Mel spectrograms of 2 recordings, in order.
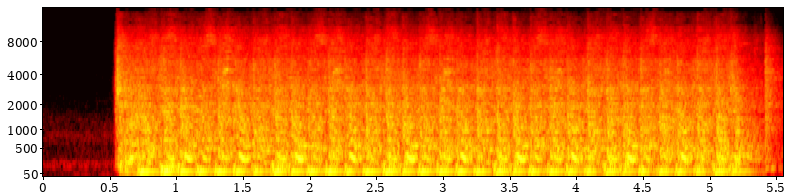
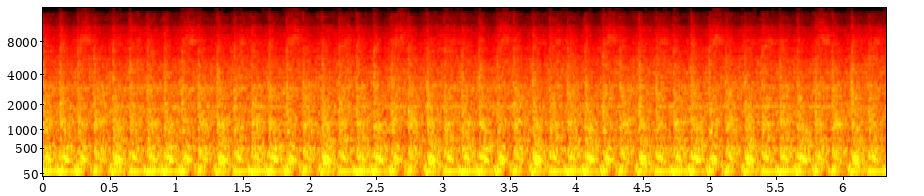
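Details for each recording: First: Mercedes-Benz 190E W201 with swapped OM606 diesel, first crank after install with OM603 mechanical fuel pump fitted and fuel possibly not yet supplied: steady, even starter churning about four compression beats per second, no firing; healthy cranking, no start. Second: Mercedes 190E (W201) with swapped OM606 diesel, OM603 mechanical fuel pump and Holset turbo, first start attempt: starter turns it steadily about 220 beats a minute for ten seconds, never catches; smoke from EGR shows fuel injecting, battery then apparently dies. Cranks, no start; cause unconfirmed.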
